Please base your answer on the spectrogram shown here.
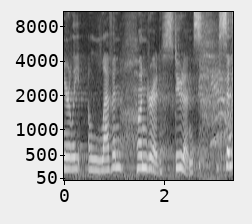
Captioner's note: applause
